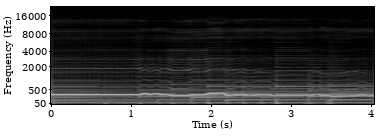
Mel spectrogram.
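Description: A young woman's singing voice holds one long note with wavering vibrato, over acoustic guitar chords.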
